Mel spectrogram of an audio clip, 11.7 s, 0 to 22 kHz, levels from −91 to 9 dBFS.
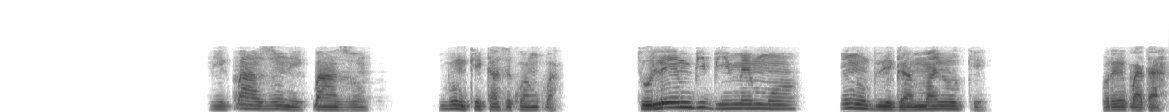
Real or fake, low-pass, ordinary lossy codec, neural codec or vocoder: real; 7.2 kHz; AAC, 16 kbps; none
